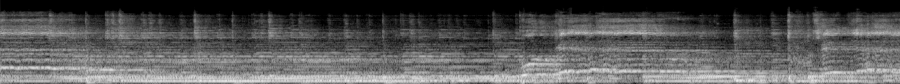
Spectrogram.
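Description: Flamenco tangos: a male singer holds long, sliding notes over flamenco guitar accompaniment.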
